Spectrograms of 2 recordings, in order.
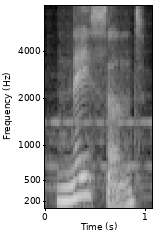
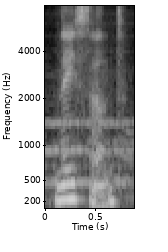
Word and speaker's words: nascent: Pronounced nascent. Okay, nascent, right?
